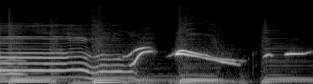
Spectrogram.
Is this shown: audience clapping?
no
